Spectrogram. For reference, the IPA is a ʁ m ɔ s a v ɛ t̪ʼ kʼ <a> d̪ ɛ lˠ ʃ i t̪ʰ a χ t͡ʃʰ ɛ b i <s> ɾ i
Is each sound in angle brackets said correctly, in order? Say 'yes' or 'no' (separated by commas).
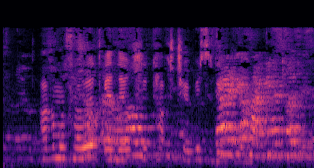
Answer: no, yes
